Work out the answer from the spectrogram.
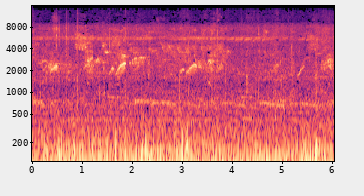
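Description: Small birds chirping: short upward-sweeping calls repeated every second or so over a steady low rumble.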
